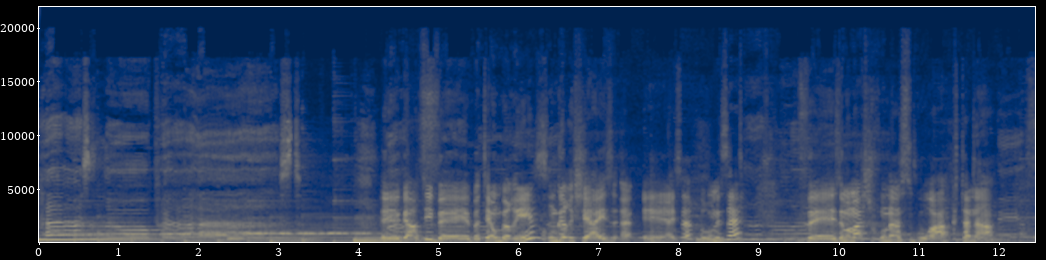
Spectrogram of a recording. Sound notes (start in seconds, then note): 4.3 speaking in foreign language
